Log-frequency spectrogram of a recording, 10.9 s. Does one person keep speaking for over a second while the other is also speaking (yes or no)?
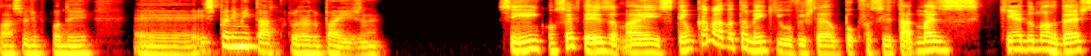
no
